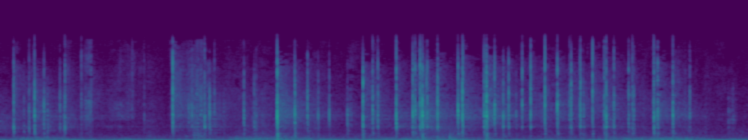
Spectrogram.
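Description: Long nails tap rapidly along the body of a medium-sized orange plastic toner bottle with a white cap, which appears to be filled. The quick, light, clicky taps are bright and very short, with a few sharper accents, over a faint steady low hum.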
